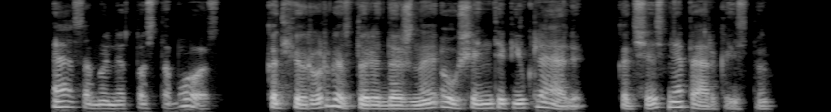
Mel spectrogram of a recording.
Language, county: Lithuanian, Klaipėda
